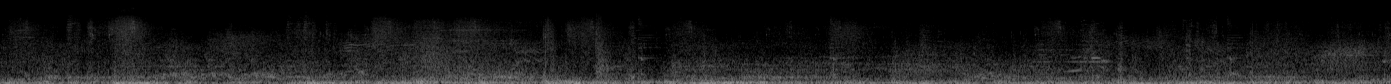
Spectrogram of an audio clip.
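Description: Spell effects and weapon hits crackle and clash in a fantasy game battle.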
